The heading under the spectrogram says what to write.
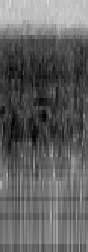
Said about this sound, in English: We have his son here. Now, give his son a clap. Come on.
